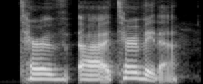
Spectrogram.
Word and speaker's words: Theravada: So you practice, see if I say this correctly, Theravada Buddhism. – Theravada.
